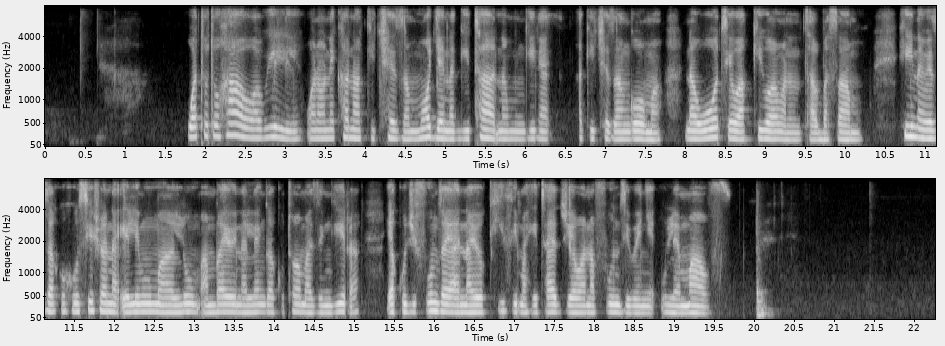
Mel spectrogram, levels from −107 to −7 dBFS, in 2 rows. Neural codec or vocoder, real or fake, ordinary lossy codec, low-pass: none; real; Opus, 32 kbps; 7.2 kHz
